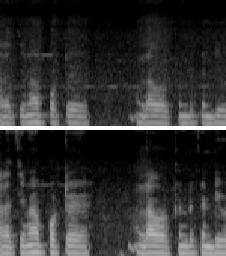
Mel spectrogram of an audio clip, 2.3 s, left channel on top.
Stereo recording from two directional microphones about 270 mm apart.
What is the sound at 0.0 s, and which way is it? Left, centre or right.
Speech, right.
